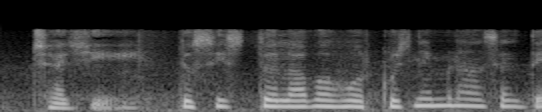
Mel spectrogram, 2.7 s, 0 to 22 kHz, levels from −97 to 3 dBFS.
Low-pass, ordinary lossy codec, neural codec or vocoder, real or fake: 7.2 kHz; none; codec, 16 kHz in and 24 kHz out, 1 kbps, XY-Tokenizer; fake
